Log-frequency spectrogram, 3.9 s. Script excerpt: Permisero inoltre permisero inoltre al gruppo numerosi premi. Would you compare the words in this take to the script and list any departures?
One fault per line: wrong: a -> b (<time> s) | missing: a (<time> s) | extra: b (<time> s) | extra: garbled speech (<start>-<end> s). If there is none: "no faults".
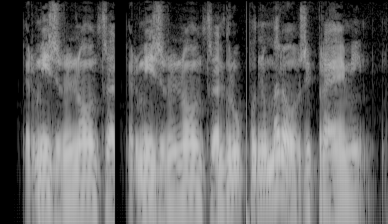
no faults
